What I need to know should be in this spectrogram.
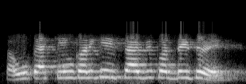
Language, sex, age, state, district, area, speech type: Odia, female, 30-45, Odisha, Khordha, rural, conversation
